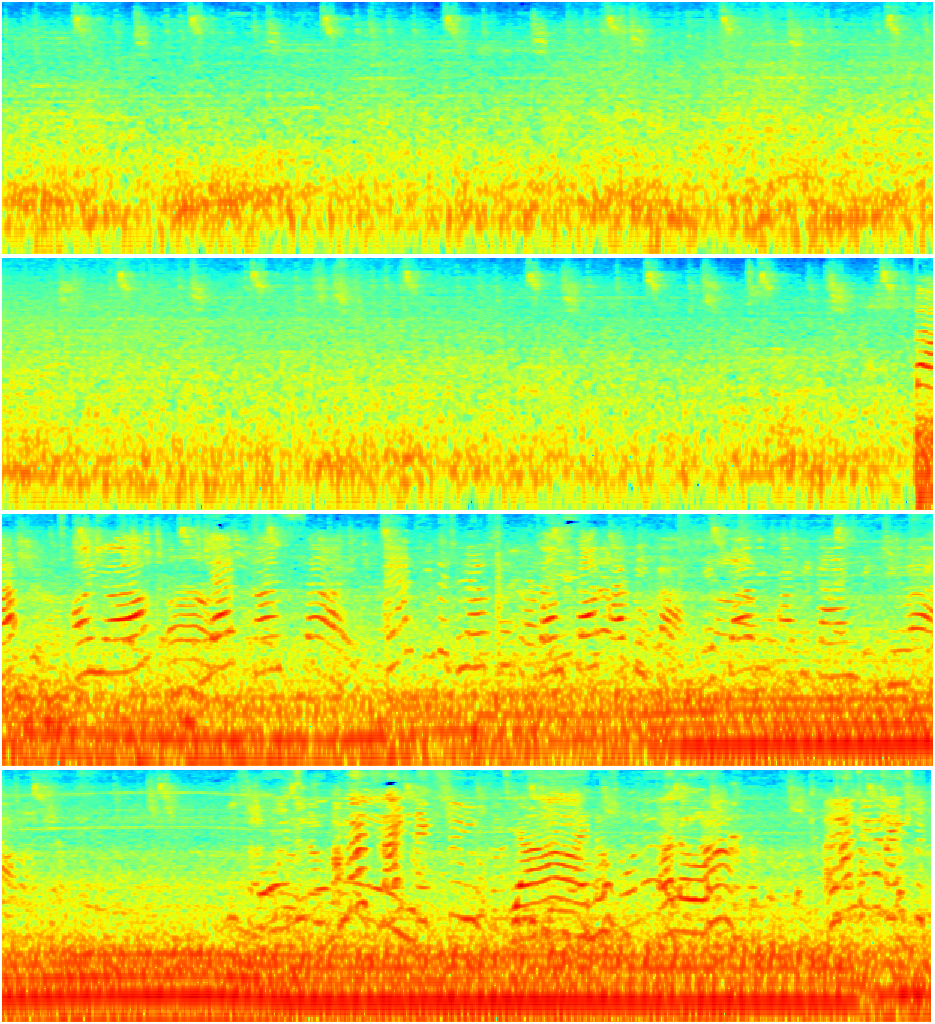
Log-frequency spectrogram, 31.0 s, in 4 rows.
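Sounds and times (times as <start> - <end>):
low background rumble: 15.4 - 31.0.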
